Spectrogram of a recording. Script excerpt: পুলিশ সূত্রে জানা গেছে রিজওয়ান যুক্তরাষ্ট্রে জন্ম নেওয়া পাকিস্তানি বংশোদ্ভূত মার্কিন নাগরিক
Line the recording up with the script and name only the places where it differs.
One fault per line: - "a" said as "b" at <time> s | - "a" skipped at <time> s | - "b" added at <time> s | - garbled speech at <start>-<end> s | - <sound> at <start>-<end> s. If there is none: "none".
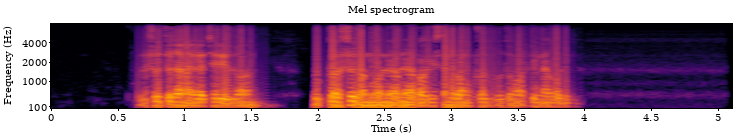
- "নেওয়া" added at 2.7 s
